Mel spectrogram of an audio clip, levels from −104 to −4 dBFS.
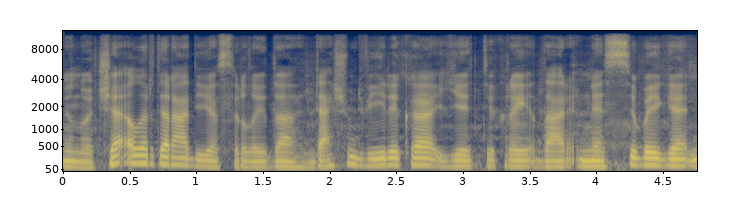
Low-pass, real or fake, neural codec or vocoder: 10.8 kHz; fake; codec, 24 kHz, 3.1 kbps, DualCodec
